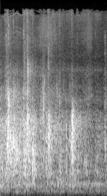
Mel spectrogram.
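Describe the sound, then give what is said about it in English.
A crowd at a morning worship service claps steadily, many hands producing a dense, crackling patter with a few sharper accents, moderately loud and without any voices over it. “Oh, yeah, we can clap.”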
